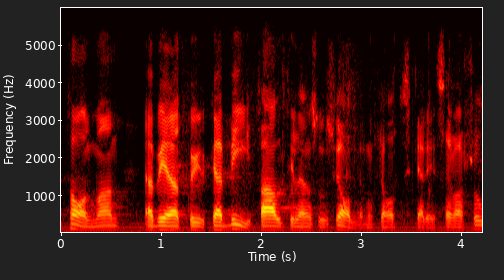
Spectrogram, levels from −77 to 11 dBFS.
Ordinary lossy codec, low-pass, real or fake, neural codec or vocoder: Opus, 32 kbps; 5.4 kHz; real; none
